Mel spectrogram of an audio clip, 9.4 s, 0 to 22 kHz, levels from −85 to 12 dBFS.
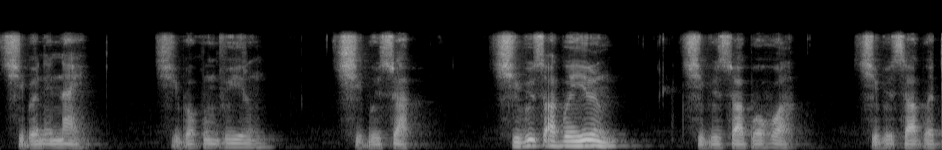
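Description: No technical faults can be heard in this speech.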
